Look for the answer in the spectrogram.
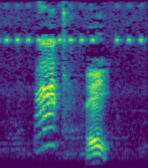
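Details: Talking Javan myna copying spoken words such as bapak and mamak: two drawn-out, babbling, voice-like syllables about half a second apart, against a faint, regular high ticking.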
